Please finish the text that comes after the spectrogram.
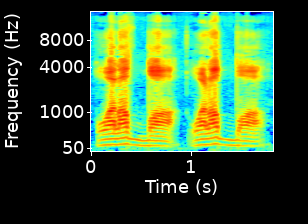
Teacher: The waw is empty mouth, as we can see here. The waw is an empty mouth. The lam is an empty mouth. The only thing is the dad is a full mouth. Again comes back into the lam, which is empty mouth.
